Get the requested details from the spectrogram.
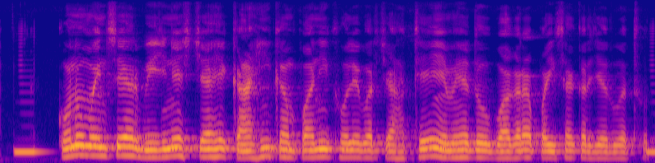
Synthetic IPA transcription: koːnoməɪnseəɾbiːd͡ʒnest͡ʃaːɦekaːɦĩkəmpaːnikʰoːlepəɾt͡ʃaːɦət̪ɦeemẽd̪oːbaːɡɾapəɪsakəɾd͡ʒɐɾuːɾət̪ɦoːt̪ː

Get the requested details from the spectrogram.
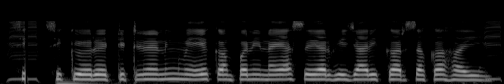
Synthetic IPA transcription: ssɪkjuɾeʈiʈɾeːnɪ̃ŋɡmẽeːkːɐ̃mpəninɐjaseːjəɾbʱid͡ʒaːɾikɐɾsəkaɦɐi

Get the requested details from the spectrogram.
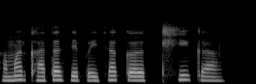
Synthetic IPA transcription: həməɾkʰaːt̪asepɐjsakəɾʈʰiːkɦaː

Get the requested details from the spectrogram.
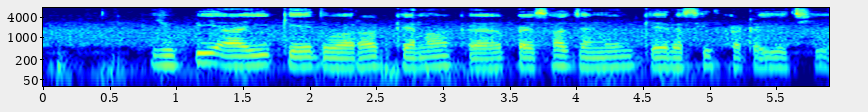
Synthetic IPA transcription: juːpiaːiked̪ʋaːɾakenãkepɛːsad͡ʒəmiːnkeɾəsid̪kəʈə̰ijet͡ʃʰiḛ

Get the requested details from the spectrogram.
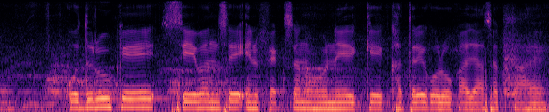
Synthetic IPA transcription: kʊd̪ɾukeseːʋənseʔɪnpʰɛːkʃənɦoːnekekʰɐt̪ɾekoɾoːkad͡ʒaːsɐkt̪aɦɛː

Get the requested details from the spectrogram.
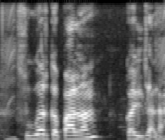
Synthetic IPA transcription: suʋəɾkepalən | kəjld͡ʒala

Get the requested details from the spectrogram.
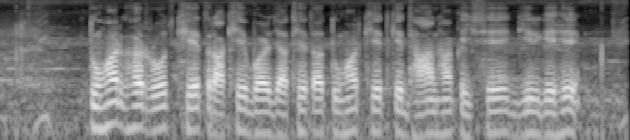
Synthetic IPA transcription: t̪uɦəɾɡʱəɾːoːd͡ʒkʰeːt̪ɾaːkʰebəɽd͡ʒaːt̪ʰet̪ət̪uɦəɾkʰeːt̪ked̪ʱaːnɦə̃kəɪseɡiɾɡeɦeː

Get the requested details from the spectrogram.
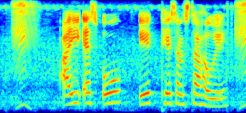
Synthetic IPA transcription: aːiʔeso | eːk̚ʈʰesə̃nst̪ʰaɦoe

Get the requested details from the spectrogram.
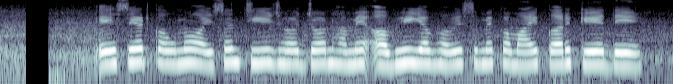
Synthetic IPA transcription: eːseʈkəʊnoəɪsənt͡ʃiːd͡ʒɦɛd͡ʒɔːnɦəmẽʔəbʱijəbʱəʋɪsjəmẽkəmaːikəɾked̪eː

